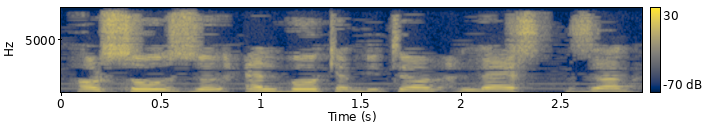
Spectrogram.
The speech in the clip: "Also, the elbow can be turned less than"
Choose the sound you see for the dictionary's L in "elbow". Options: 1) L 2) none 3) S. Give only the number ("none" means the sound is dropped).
1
